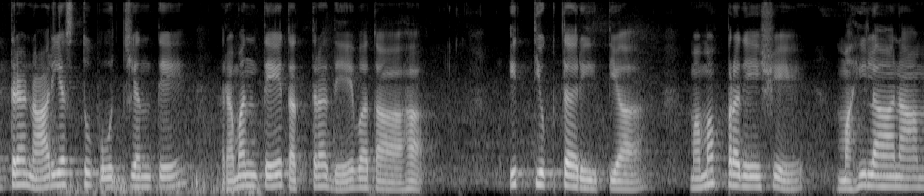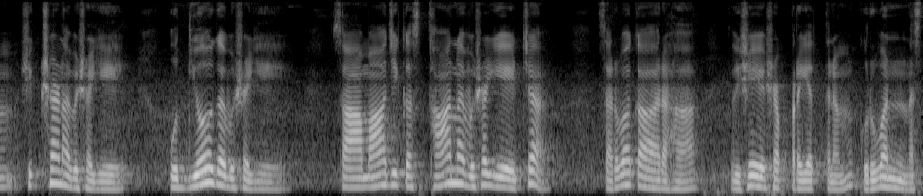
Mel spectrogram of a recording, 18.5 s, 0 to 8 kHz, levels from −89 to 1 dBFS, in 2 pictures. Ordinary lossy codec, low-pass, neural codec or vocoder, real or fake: none; none; none; real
